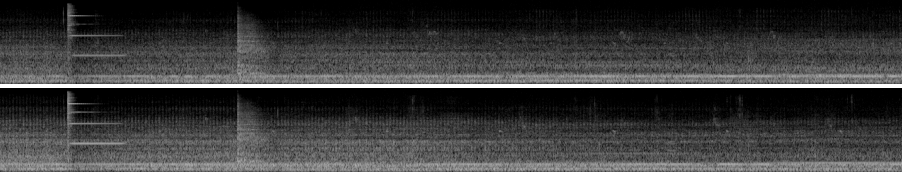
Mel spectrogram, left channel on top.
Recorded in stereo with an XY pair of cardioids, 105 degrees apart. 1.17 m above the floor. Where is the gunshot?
30° right, 2 m.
